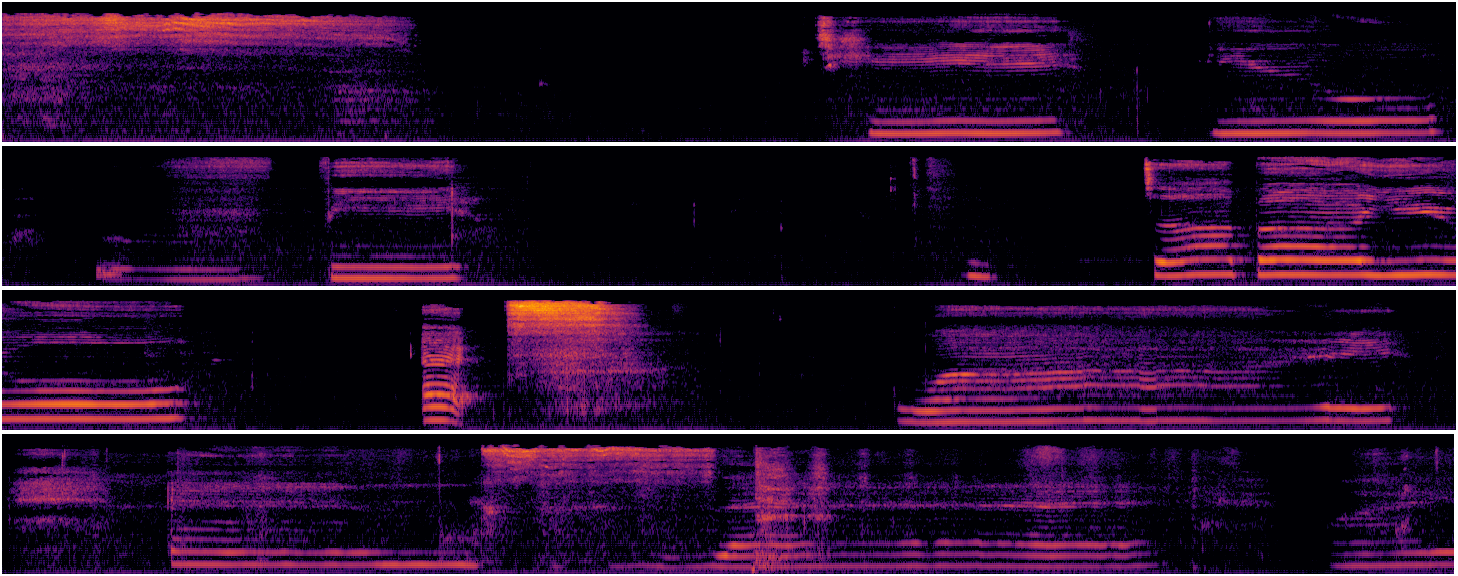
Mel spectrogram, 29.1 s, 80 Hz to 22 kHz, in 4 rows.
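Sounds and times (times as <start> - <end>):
girl singing: 4.1 - 5.4, 6.0 - 7.2, 7.8 - 9.6, 13.0 - 15.6, 16.6 - 17.5, 19.0 - 21.6, 22.6 - 27.7, 28.4 - 29.0.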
